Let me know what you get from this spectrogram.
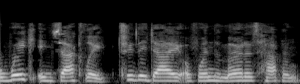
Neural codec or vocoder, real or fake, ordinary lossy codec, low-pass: none; real; MP3, 32 kbps; 7.2 kHz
